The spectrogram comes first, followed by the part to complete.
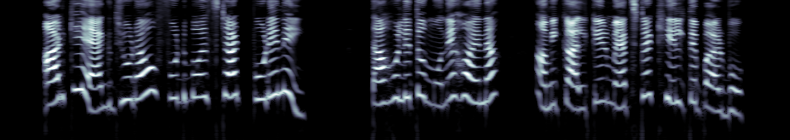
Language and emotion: Bengali, sad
